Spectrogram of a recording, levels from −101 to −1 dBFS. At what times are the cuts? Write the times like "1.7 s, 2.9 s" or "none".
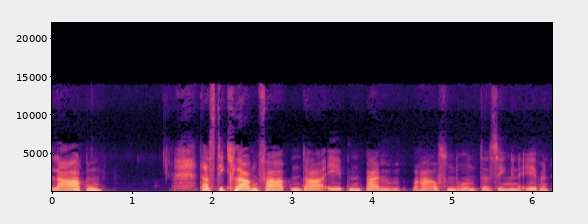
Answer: none

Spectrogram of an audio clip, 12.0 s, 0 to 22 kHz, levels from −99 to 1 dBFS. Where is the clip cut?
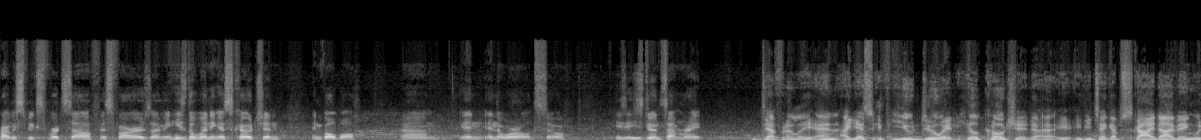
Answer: none

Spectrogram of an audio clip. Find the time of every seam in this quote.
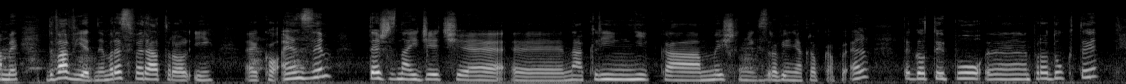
none

